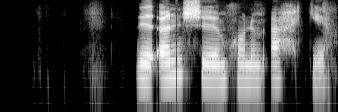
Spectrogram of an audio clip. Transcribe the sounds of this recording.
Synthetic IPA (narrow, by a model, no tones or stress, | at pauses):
vɪðœnsʏðʏmhɔnʏmɛhcɪ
